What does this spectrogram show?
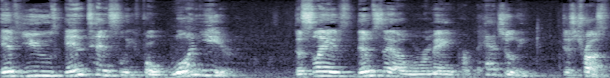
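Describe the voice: The speaker uses big pitch swings at a fairly slow pace. Audible room echo fills the recording. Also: man, high pitch for a man.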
